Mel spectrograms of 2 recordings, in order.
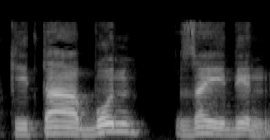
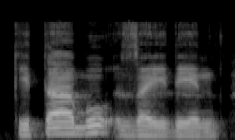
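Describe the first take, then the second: First: The first word ends with an n sound. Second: The first word ends without an n sound. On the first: The speaker calls it wrong. "Ya salah" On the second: The speaker calls it right. "maka karena dia sekarang menjadi mudof, menjadi sandaran, maka tanwinnya hilang"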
